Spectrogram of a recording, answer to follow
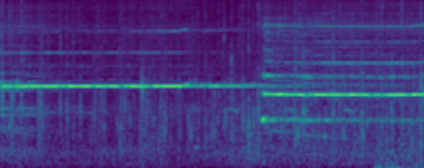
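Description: A shinobue, the Japanese transverse bamboo flute, holds one long high note, then steps down to a slightly lower held note a little past halfway.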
